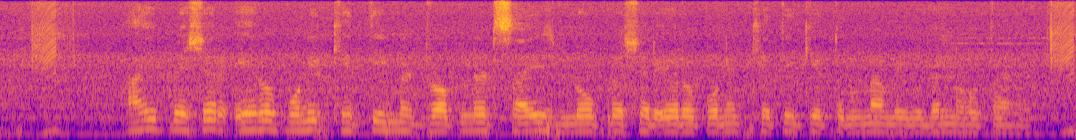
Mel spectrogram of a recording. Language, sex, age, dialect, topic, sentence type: Hindi, male, 31-35, Awadhi Bundeli, agriculture, statement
